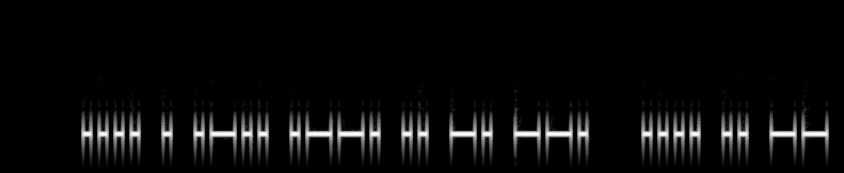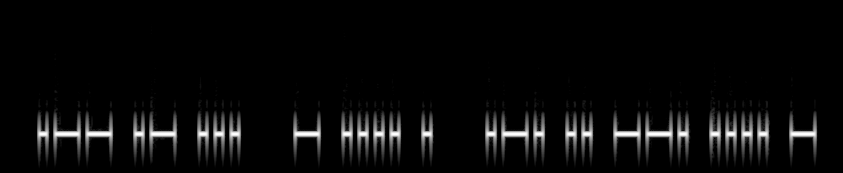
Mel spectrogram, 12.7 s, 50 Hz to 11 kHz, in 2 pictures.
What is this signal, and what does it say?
Morse code, heard as a keyed tone, about 19 wpm, 700 Hz. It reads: HELPING HIM WAS THE RIGHT
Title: Sentences with 7-Word Phrases - 20wpm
